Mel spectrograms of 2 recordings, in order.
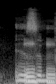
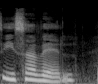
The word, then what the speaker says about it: Isabel: That's the gringo way of pronouncing it. Isabel. Mm-hmm. But it's Isabel.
